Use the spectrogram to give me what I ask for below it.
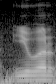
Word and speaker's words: ewer: यहाँ पर जो यूवर है वो EWER, यूवर इसका प्रोनाउंसिएशन है, और इसका जो मतलब होता है वो होता है पोट, जिसमें पानी वगैरह डालते हैं।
